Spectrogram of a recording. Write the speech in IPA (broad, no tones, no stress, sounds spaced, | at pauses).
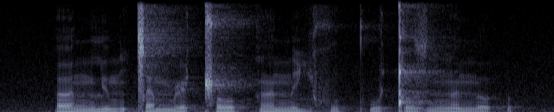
ɐ n lʲ u m ǀ ɛ m ɭ ɪ ǁ o k ə̃ n ɐ ʎ xʷ ɛ kʷʼ ə ǃ u z ŋ ə̃ n ʊ ʔ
